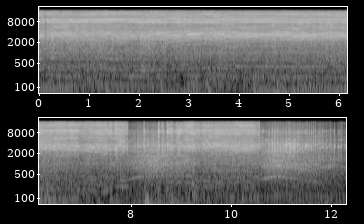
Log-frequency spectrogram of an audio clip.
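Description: A power tool running from a portable power station cuts through a pole with a loud, continuous grinding whine and rasping noise, close by, with changes in load and a few short bursts toward the end.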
